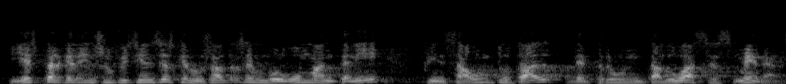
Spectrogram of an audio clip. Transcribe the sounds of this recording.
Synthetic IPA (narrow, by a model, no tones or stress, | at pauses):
iespeɾkelinsufisjensjask̪enusalt̪ɾosemmoɣumãnt̪eni | finsa̰unt̪ut̪ald̪et̪ɾint̪aðuasezmẽna̰s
